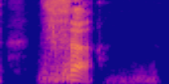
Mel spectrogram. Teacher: between teeth, this is dental, between two teeth, upper teeth and lower teeth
